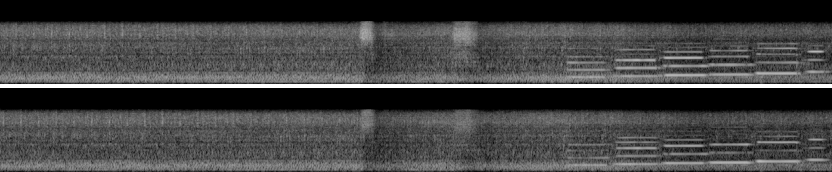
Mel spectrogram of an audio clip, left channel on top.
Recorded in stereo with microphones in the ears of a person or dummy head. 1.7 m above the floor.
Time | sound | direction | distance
3.5 | a whoosh | 40° left (ahead or behind) | 1.4 m
5.7 | a flute | 55° left (ahead or behind) | 3 m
